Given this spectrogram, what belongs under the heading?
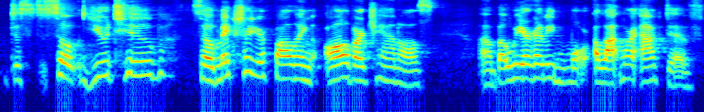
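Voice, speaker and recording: A woman talking casually on a video call, her voice pitched in the middle. She is chatty, laughs often and leans on fillers as she talks. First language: English. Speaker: social media volunteer. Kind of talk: casual conference talk.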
